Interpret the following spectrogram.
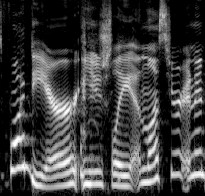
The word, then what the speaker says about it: voir dire: But voir dire doesn't look like it should be pronounced that way. It's often a lot of people say voir dire. Yes. Because that's what it looks like in English. It's the I would normally be the ire.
